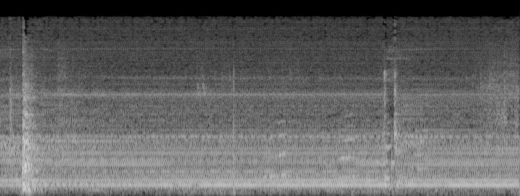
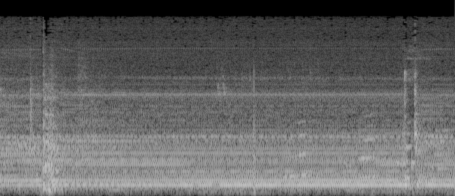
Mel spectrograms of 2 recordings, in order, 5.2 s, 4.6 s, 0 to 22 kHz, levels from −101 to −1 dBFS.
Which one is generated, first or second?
first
